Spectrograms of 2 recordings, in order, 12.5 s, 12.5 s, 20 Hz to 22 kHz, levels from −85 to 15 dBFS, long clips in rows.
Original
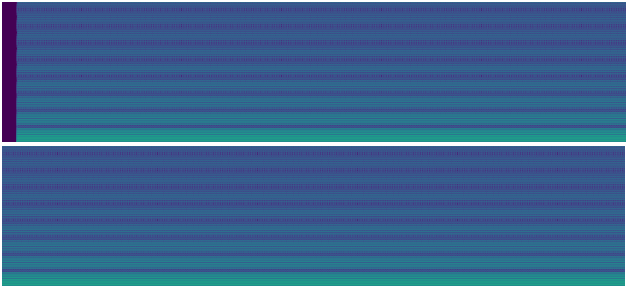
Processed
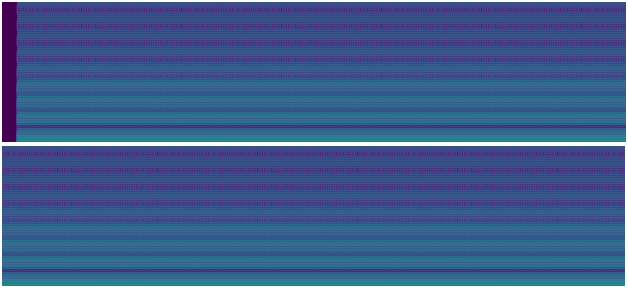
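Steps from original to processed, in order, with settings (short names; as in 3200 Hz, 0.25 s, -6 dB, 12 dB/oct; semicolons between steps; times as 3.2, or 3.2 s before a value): graphic EQ 125/500/2000/4000/8000 Hz -10/-7/-9/+4/+7 dB; gain -5 dB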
